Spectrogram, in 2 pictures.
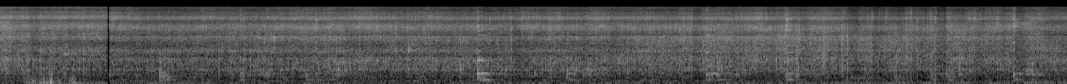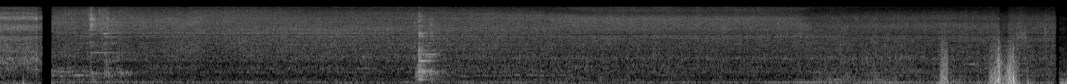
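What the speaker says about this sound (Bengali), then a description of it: "এবার এই মাছ ভাজা তেলেই বেগুনটা দিয়ে ভেজে তুলে নেব।" Eggplant sizzles in oil left over from frying tangra fish, a loud, steady frying hiss for about eleven seconds that then drops to a quieter sizzle broken by a few clinks and stirs.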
